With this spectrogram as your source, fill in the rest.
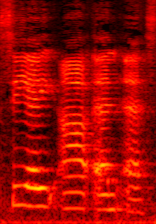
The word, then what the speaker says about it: Cairns: Carns. C-A. How do you say that? C-A-I-R-N-S.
